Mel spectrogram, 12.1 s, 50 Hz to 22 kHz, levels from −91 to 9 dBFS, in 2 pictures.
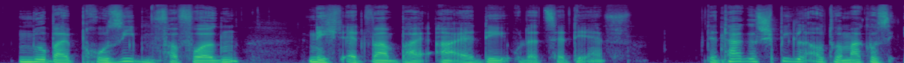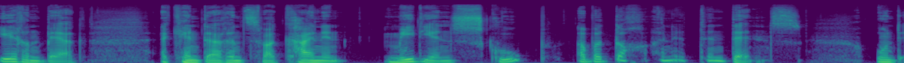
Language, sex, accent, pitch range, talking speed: German, male, German, 115-160 Hz, 120 wpm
